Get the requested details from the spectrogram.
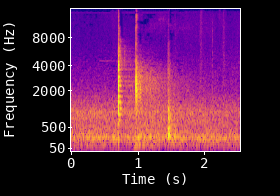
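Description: Snooker balls knock together with a crisp click.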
